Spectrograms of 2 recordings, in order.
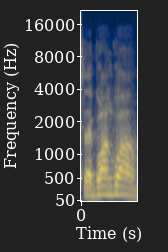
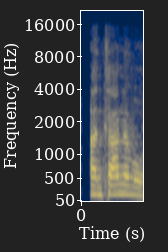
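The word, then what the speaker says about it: Guantánamo: But that's Guam Guam, man. What does it rhyme with hey? It rhymes with, yeah, it rhymes with Antanamo. Hey, Does it so rhyme with you Guantanamera?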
